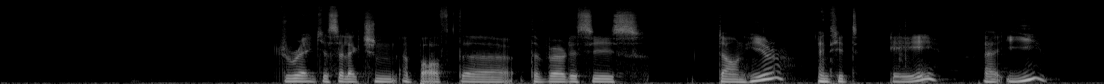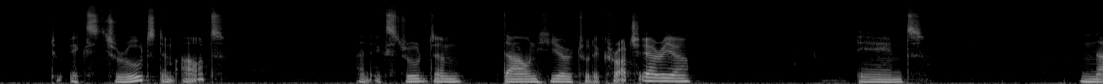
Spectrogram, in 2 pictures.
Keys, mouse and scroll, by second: 19.4-22.0 middle drag.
